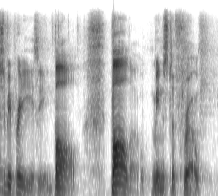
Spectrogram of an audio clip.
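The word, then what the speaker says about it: βάλλω: I mean, it's even spelled the same way. Beta, alpha, lambda, lambda. Ball. Okay, so that should be pretty easy. Ball. Balo means to throw.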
